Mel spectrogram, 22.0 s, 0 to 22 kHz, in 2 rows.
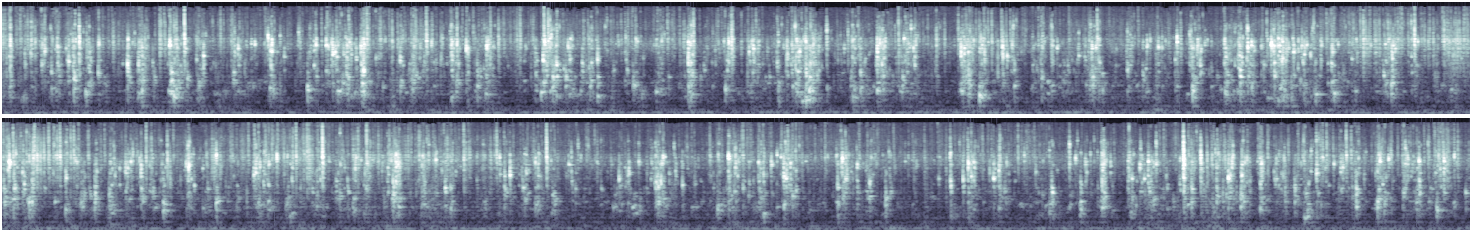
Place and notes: a metal ring in the creek recorded with a contact mic
Improvement District No., AB, Canada, 21 June 2012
